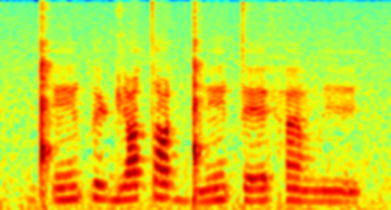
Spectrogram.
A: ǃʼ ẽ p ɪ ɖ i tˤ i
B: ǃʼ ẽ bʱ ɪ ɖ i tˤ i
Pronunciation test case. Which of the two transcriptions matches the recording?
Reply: A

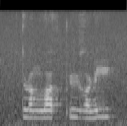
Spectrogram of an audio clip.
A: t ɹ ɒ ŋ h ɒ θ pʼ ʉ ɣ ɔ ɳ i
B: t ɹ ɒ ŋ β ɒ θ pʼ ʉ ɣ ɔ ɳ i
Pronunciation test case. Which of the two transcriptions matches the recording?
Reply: B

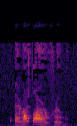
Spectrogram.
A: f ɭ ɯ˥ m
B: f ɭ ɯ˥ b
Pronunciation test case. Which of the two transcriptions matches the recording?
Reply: B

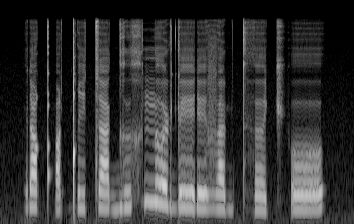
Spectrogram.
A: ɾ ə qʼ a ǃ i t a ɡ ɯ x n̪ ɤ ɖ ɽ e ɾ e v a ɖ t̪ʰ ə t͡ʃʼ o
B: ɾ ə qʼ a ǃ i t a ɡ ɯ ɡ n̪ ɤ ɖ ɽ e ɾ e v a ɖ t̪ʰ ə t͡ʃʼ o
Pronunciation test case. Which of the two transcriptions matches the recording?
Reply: A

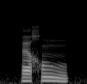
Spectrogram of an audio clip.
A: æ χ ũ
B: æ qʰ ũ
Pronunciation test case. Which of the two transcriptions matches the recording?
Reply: A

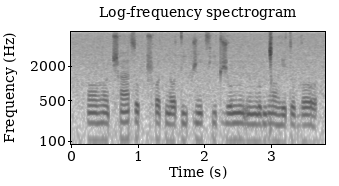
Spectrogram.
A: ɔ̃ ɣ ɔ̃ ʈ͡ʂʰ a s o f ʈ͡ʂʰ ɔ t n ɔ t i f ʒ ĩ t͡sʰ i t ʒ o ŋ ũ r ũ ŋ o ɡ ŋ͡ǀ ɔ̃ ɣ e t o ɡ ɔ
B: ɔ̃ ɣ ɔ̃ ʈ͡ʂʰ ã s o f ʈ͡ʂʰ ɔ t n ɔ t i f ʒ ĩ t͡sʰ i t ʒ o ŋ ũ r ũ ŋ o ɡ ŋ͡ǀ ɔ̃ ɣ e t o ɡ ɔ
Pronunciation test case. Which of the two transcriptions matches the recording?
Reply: B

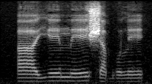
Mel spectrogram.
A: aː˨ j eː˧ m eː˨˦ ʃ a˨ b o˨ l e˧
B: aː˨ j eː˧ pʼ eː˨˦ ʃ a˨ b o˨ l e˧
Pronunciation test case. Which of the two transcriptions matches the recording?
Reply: A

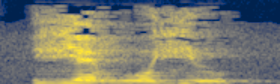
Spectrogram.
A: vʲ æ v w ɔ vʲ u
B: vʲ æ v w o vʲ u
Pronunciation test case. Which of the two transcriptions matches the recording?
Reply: B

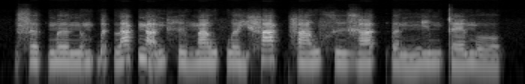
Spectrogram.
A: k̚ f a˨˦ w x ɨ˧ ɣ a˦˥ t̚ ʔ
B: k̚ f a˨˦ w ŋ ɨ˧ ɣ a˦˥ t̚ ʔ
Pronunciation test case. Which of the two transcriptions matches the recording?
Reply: A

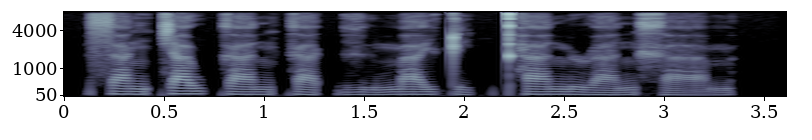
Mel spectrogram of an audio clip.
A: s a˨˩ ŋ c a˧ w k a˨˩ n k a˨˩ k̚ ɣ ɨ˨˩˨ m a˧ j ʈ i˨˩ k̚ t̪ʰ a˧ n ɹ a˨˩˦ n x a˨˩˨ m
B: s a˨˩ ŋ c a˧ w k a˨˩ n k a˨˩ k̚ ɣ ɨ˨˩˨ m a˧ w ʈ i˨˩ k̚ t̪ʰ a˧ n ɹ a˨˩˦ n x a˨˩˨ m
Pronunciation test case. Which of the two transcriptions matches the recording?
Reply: A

